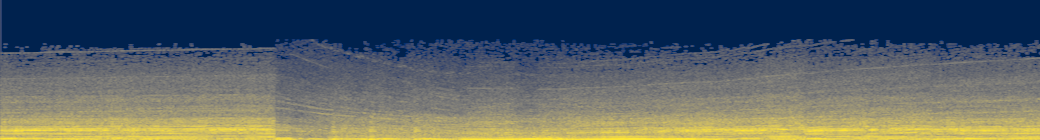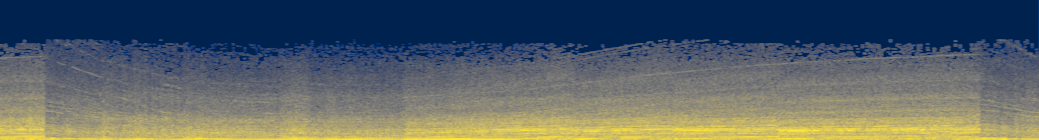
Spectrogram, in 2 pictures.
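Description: A racing car engine screams at high revs, dropping in pitch under braking and rising again as it accelerates through the gears.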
